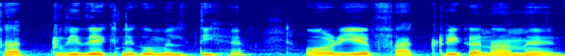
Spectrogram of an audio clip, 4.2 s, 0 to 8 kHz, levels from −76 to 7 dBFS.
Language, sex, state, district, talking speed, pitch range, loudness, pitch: Hindi, female, Odisha, Malkangiri, 155 wpm, 125-150 Hz, -16 LUFS, 135 Hz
